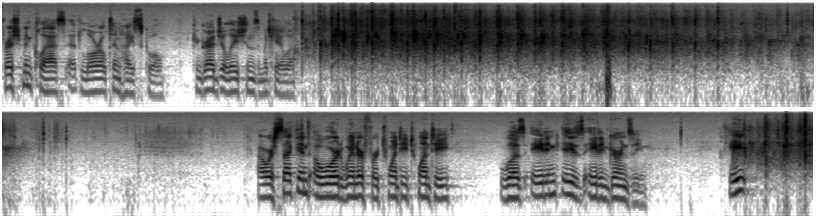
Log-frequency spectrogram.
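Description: A man speaks calmly into a microphone over loudspeakers in a large hall.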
